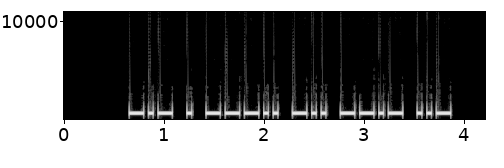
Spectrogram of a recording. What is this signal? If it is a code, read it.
Morse code, heard as a keyed tone, about 25 wpm, 700 Hz. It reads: KE8DQU
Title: USA Call Signs Repeated 3x 25wpm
